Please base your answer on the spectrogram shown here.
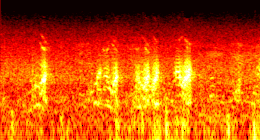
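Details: Pond frogs croaking: a handful of short, rasping mid-pitched calls in quick succession, some doubled, with a low murmur of background noise.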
